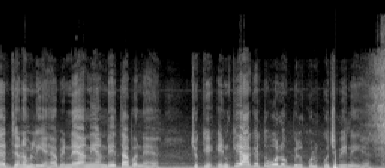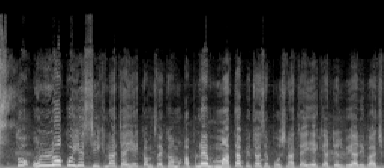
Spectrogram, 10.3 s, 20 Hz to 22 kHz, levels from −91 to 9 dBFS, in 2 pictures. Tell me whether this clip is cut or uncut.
uncut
